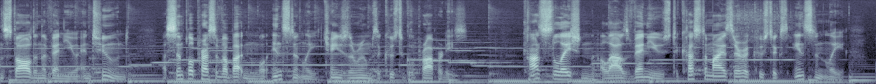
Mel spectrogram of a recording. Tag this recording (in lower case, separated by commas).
speech, music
